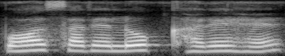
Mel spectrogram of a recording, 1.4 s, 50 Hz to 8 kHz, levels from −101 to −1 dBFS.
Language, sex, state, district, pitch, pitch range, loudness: Hindi, female, West Bengal, Alipurduar, 240 Hz, 235-255 Hz, -16 LUFS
